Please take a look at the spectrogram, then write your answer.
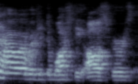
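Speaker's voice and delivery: ordinary delivery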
